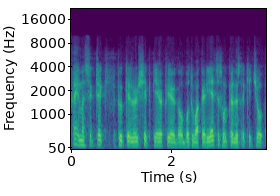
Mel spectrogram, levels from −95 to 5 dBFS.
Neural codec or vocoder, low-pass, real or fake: codec, 16 kHz in and 24 kHz out, 0.8 kbps, FocalCodec, streaming, 65536 codes; 9.9 kHz; fake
